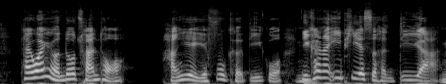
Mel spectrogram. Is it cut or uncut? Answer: uncut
